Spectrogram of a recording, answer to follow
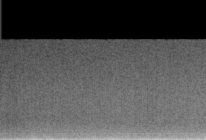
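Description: A loud, low, steady rumble with no speech over it.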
